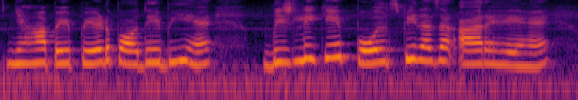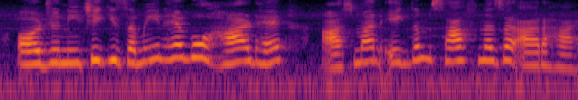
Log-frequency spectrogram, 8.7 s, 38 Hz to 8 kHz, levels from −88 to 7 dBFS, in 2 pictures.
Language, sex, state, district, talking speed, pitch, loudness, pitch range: Hindi, female, Chhattisgarh, Sukma, 215 wpm, 285 Hz, -28 LUFS, 265-320 Hz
